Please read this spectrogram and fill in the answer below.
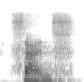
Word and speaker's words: sans: being forgotten by everybody Sans pronounced like some a French word meaning without so you should be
